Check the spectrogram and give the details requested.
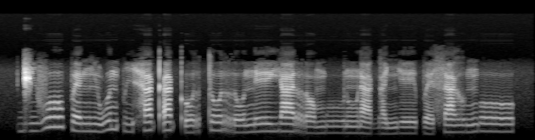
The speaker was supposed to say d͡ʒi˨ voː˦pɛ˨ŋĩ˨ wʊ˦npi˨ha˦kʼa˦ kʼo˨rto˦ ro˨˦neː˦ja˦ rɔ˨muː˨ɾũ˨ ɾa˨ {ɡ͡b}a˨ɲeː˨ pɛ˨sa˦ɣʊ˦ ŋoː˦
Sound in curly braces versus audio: incorrect: ɡ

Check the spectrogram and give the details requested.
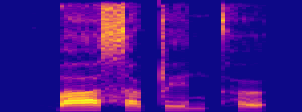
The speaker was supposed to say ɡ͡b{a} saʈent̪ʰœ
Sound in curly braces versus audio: correct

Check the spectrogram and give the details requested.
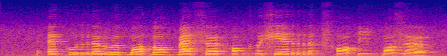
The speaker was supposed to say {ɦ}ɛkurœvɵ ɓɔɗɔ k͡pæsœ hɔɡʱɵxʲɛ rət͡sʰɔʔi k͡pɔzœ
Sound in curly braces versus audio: incorrect: ʔ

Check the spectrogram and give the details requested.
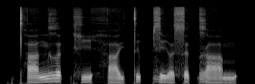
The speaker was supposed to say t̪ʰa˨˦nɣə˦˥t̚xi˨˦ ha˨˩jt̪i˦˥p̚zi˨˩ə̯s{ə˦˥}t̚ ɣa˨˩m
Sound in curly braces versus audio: correct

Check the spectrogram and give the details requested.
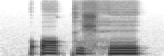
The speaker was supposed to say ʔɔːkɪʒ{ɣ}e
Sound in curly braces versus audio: incorrect: h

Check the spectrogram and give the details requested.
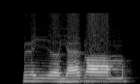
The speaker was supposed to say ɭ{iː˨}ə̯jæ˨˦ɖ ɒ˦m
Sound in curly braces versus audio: correct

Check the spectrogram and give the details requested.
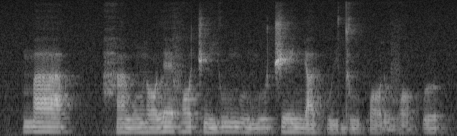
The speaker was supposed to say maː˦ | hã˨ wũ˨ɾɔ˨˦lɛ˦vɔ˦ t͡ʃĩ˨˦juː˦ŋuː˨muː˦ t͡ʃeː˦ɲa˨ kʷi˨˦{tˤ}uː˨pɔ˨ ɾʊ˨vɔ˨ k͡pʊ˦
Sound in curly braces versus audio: incorrect: d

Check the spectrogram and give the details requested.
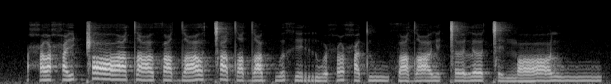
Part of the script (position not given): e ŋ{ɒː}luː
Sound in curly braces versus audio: correct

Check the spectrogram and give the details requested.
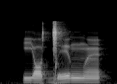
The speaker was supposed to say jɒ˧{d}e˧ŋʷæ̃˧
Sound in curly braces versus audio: incorrect: ɡ͡ǀ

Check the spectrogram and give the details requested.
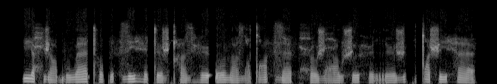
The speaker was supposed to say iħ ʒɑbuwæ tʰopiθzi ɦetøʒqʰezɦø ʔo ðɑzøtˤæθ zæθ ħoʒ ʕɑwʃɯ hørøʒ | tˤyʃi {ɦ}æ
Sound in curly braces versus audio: incorrect: h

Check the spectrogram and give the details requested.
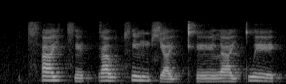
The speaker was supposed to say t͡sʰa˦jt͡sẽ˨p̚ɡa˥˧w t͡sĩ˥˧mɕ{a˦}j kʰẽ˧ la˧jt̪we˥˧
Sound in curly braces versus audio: incorrect: a˨˩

